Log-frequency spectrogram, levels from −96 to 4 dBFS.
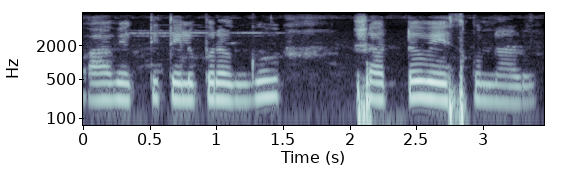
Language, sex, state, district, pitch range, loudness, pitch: Telugu, female, Telangana, Hyderabad, 210-230 Hz, -16 LUFS, 215 Hz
